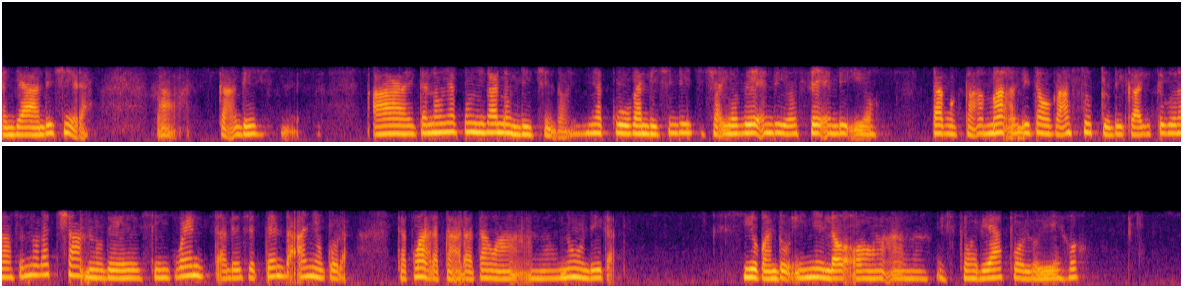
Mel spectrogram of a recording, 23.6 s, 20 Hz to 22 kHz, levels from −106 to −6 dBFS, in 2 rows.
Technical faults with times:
0.00-23.58 tandem speech coding

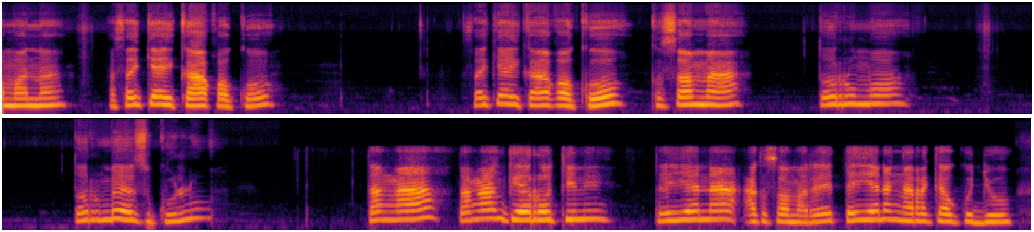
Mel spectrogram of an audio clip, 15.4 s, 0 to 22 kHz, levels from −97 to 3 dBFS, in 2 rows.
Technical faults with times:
9.19-9.28 short stall from a late packet
9.42-9.55 short concealed packet loss
9.82-15.38 call bitrate drop
13.20-13.93 jitter buffer speed-up

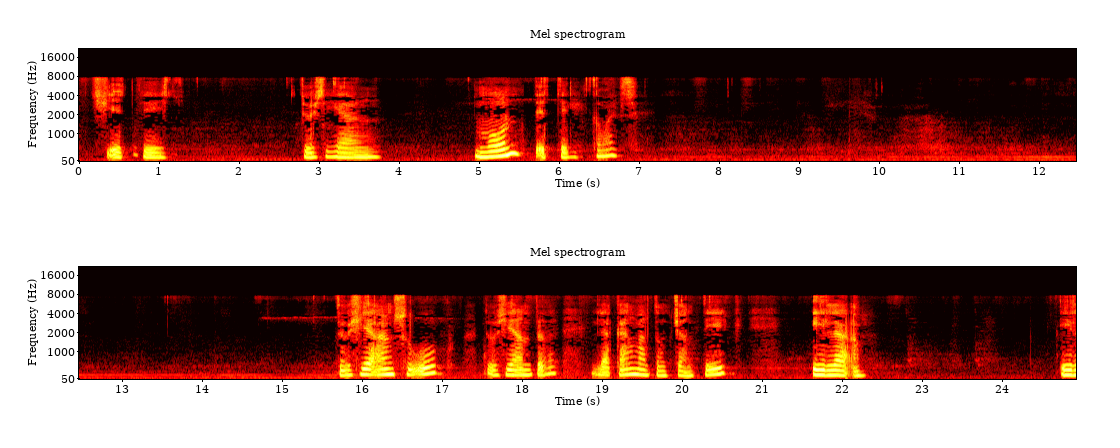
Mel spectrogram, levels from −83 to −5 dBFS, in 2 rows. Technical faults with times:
0.00-24.94 low-delay AAC compression

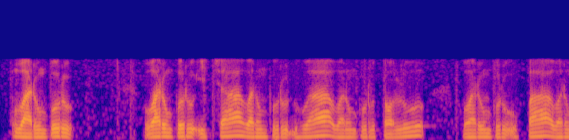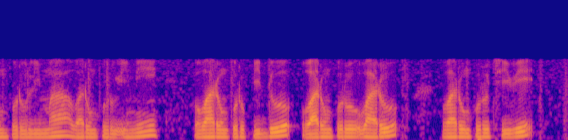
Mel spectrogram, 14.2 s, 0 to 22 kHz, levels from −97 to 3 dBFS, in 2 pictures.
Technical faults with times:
0.00-14.22 overdone noise removal
5.16-5.20 short concealed packet loss

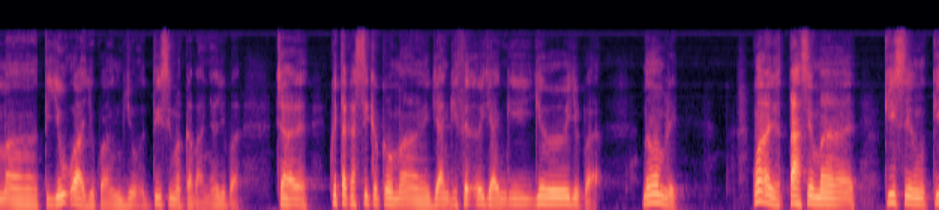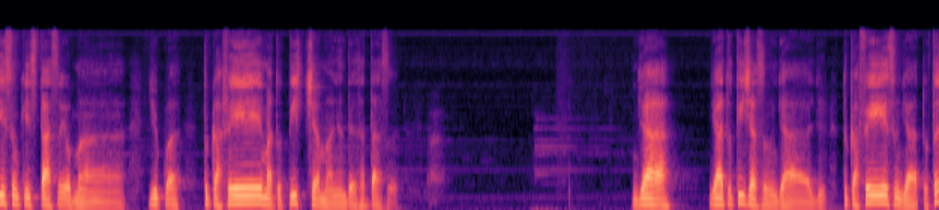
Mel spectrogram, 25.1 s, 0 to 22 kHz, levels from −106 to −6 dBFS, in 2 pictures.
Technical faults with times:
0.00-25.05 generation loss

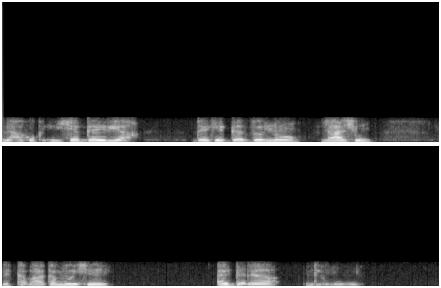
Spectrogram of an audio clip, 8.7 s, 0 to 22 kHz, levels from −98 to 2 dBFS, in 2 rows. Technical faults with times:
0.00-8.74 G.729 codec

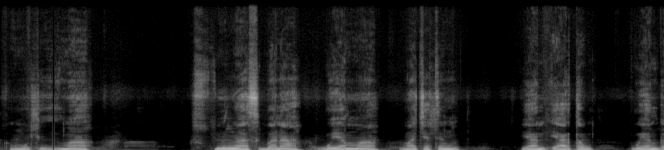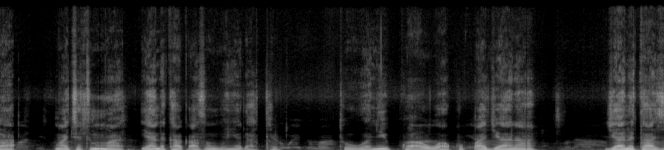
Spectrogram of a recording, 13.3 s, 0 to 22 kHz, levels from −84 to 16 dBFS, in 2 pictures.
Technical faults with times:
0.52-0.54 block of digital silence
5.66 block of digital silence
7.63 block of digital silence
11.89 block of digital silence

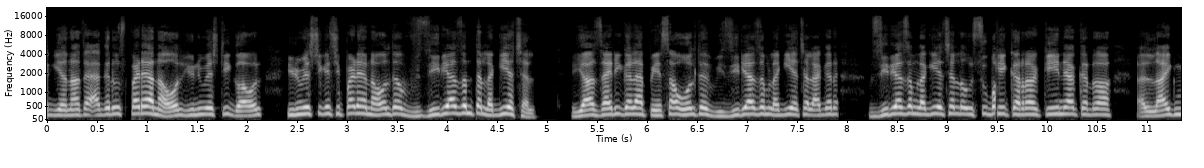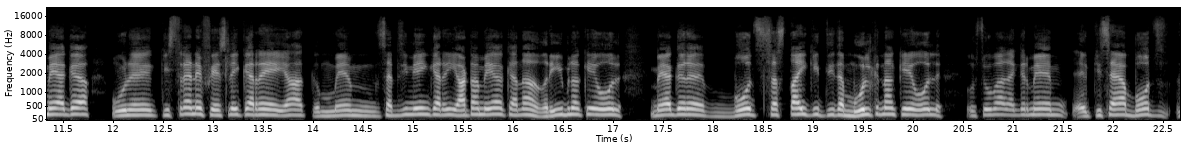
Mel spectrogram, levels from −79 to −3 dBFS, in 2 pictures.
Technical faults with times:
9.43-9.48 stream segment skipped

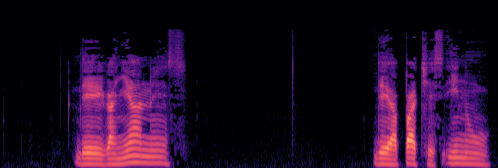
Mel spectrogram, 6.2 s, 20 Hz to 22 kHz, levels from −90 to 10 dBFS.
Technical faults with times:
0.00-6.23 low-bitrate audio saved at a high bitrate

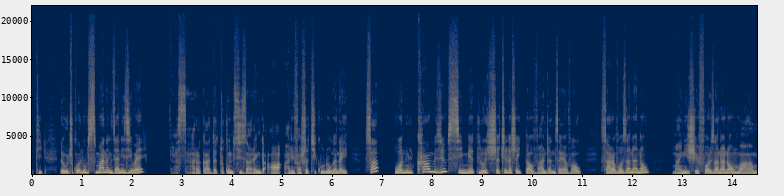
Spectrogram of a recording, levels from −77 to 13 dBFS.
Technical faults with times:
none

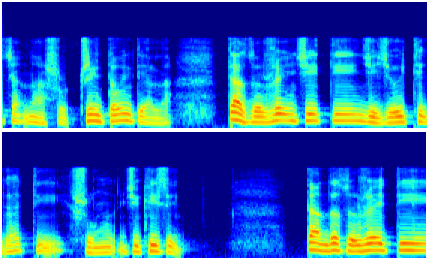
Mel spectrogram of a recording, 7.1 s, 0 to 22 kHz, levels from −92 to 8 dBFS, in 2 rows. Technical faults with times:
none

